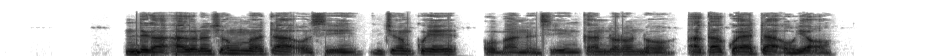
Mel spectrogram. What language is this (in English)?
Bafut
